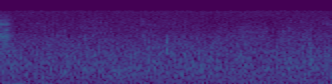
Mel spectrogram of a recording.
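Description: Faint, steady rush of flowing stream water, with a faint low hum underneath.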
